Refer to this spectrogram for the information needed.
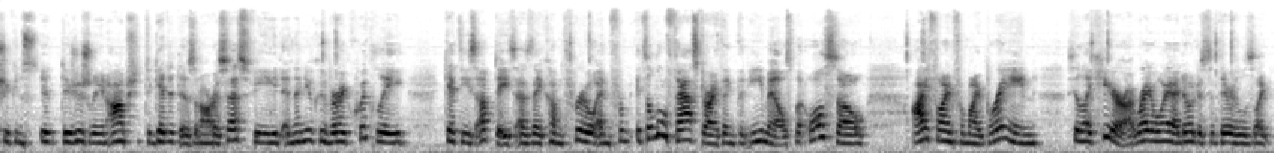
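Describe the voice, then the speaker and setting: A woman's voice: mid-range voice, fast. A woman hosting a live online tutorial, losing her voice, chatty and apologetic, with lots of fillers and restarts. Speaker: host of a live business analyst show. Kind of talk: casual live-stream tutorial.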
